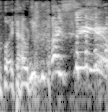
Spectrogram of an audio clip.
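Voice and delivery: slow, high-pitched, drawn-out shout. Speaker retells yelling during sleep paralysis, retelling a yell. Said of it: "Like I was yelling it".

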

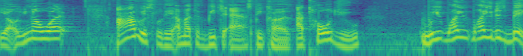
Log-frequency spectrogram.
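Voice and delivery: usual speaking voice

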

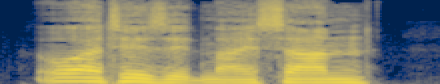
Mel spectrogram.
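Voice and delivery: cold, weary, tired-sounding voice. A bishop addresses the priest who stands before him, in a cold, weary voice. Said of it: "in his cold, weary voice".

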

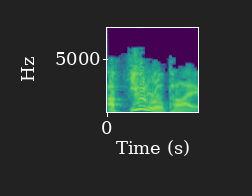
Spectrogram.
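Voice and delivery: crying out, delighted and self-satisfied. A man working out what to do with the bodies hits on an idea; cried out, pleased with himself. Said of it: "he cried, really pleased with himself".

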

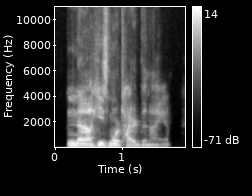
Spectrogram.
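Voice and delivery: plain

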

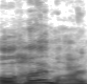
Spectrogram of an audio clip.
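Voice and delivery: high-pitched, offhand, tossed-off delivery. Retelling greeting a son entering the room: Tommy Wiseau impression. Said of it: "I'd go".

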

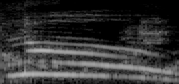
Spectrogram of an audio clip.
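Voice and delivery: loud, high, drawn-out exclamation. Explaining exclamation marks, the speaker demonstrates one, saying it very loud. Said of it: "But you have to say it very loud".

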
